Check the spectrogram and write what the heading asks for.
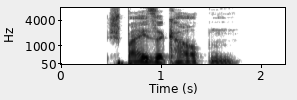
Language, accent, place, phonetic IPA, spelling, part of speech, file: German, Germany, Berlin, [ˈʃpaɪ̯zəkaʁtn̩], Speisekarten, noun, De-Speisekarten.ogg
- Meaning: plural of Speisekarte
